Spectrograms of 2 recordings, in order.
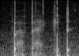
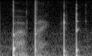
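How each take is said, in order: Both takes have the same delivery.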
